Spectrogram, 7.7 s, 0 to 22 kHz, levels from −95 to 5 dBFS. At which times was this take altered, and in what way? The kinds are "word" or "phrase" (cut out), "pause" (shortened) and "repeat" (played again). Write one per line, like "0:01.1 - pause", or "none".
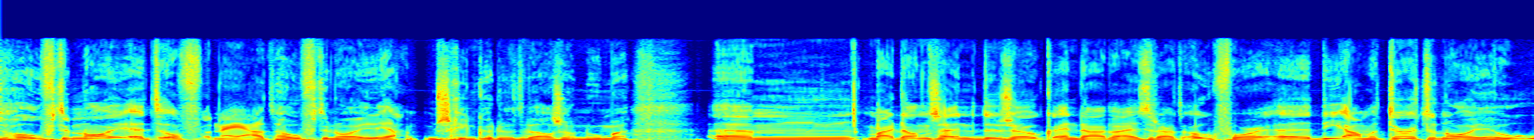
0:01.9 - word
0:05.5 - word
